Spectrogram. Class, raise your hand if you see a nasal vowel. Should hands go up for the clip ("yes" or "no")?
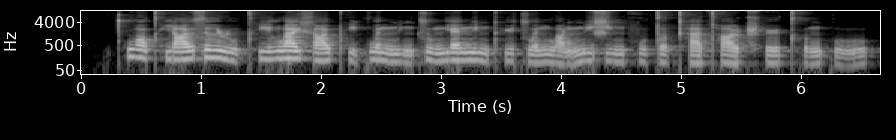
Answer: no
